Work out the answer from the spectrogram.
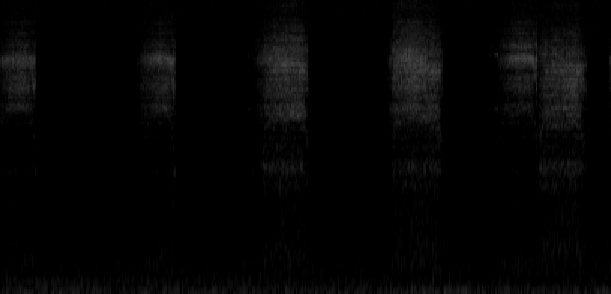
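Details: Live-cam barn owl nest where a wild mother feeds two new hatchlings; about seven rasping hiss bursts of varying length, loudest in the middle, with a constant low mechanical hum underneath.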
